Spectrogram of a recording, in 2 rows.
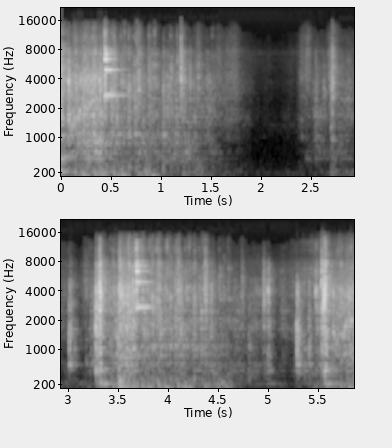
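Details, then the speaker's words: Honda EG1900X generator with GX140 petrol engine, stored over 10 years, untouched, fuel tap left on with stale fuel; runs rough and uneven, sags near stalling then picks up, only keeps running on choke, likely fuel starvation. "fuel so it's only running on choke which is expected I mean that fuel is pretty Grim so that doesn't surprise me really but it's run that's that's a good sign"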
